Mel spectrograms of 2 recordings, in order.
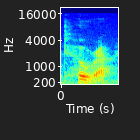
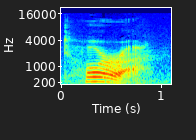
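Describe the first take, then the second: First: The middle 'or' sound is said plainly. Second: The middle 'or' sound is stretched out. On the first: The speaker calls it right. "We pronounce it Torah" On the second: The speaker calls it wrong. "we don't pronounce it this way"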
